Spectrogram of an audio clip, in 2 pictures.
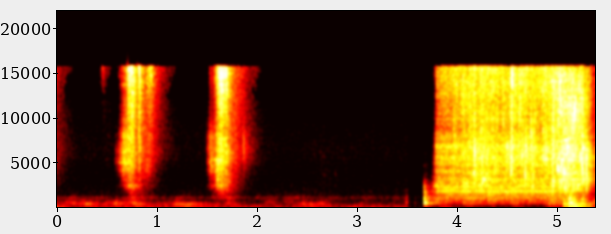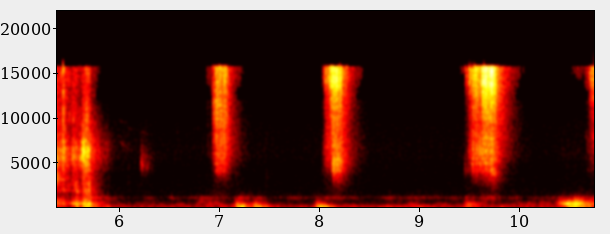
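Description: A razor scrapes across stubble in short, quick strokes.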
